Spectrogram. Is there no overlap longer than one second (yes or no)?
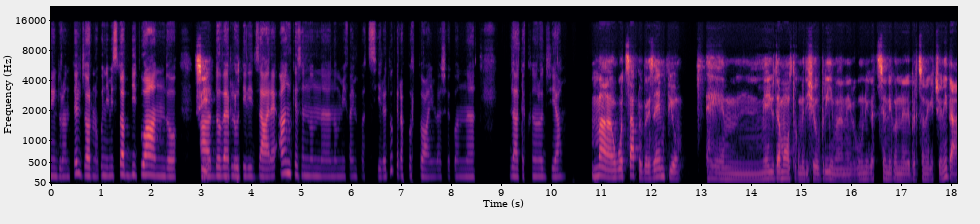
yes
